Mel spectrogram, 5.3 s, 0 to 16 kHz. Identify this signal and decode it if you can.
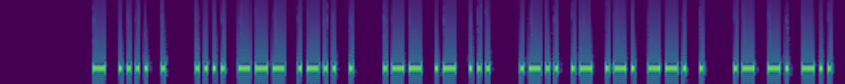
Morse code, heard as a keyed tone, about 46 wpm, 700 Hz. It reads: THE HOLE WAS LARGE AND
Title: Sentences from Top 1600 Words 45wpm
